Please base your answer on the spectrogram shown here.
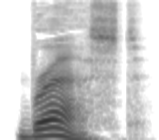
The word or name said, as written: Breast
